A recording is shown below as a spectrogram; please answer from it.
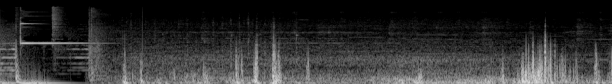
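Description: Music ends with a short ding chime about a second in. Then comes the road and wind noise of a moving car, uneven, with a louder buffet about five seconds in.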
